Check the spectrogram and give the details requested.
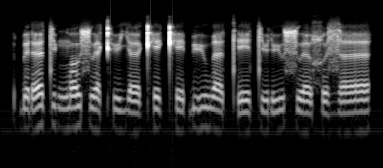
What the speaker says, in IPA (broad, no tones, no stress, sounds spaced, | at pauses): ɓ ə ɾ ɜ t ʉ ŋ͡m ɔ sʷ æ kʰ ʉ j ɜ kʰ e kʰ e ɓ ʉ w æ tʼ e t ʉ ɾ ʉ sʷ ɜ χʷ ə z æ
